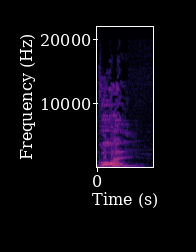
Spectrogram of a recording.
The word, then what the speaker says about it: goal: Han goal. Claro, que se pronuncia go, pero está escrito en inglés.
